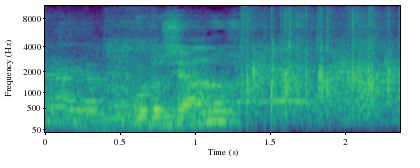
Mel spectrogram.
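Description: A middle-aged man speaks into a microphone over loudspeakers.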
